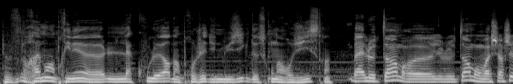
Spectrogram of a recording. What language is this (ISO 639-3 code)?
fra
